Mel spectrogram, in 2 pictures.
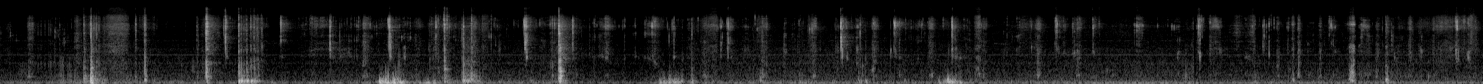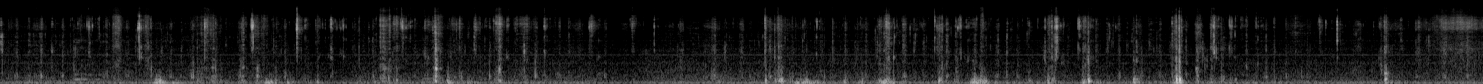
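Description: Close-up chewing of a mixed vegetable and salmon salad, with irregular small clicks and crunches throughout. A metal spoon clicks and scrapes against a clear plastic takeaway container now and then.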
